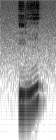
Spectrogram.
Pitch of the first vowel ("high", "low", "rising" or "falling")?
rising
